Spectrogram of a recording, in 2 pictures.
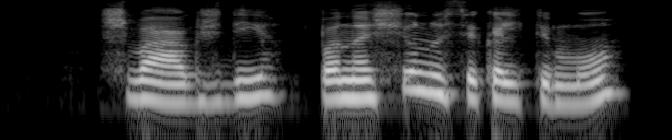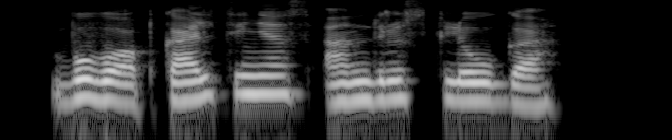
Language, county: Lithuanian, Utena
